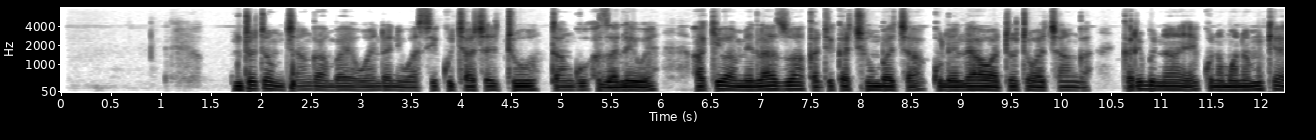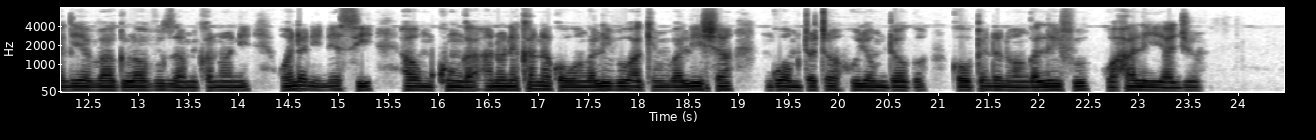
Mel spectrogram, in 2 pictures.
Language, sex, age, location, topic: Swahili, male, 18-24, Nairobi, health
